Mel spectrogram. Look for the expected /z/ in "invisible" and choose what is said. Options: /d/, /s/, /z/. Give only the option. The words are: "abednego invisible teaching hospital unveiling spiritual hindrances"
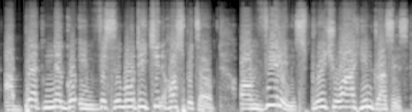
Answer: /s/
